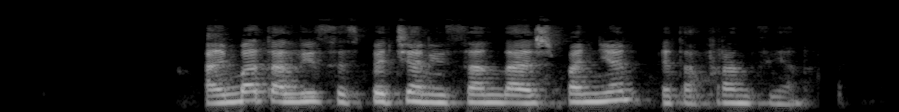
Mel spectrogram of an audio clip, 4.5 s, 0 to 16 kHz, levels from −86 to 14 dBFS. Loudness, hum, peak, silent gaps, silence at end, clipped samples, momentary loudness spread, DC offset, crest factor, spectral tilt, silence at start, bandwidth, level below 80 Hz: -24 LUFS; none; -10 dBFS; none; 0.5 s; under 0.1%; 11 LU; under 0.1%; 16 dB; -4.5 dB/octave; 1.05 s; 7.6 kHz; -74 dBFS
